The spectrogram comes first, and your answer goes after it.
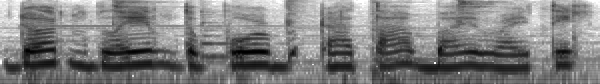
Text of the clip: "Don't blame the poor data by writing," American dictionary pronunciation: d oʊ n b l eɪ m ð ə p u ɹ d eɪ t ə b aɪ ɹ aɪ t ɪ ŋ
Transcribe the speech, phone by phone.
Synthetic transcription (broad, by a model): d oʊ n b l eɪ m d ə p u ɹ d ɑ t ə b aɪ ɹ aɪ t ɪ ŋ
